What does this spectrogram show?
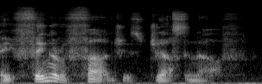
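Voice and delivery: sultry, put-on British accent. Taking a turn at fake accents, in a sultry fake british accent. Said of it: "that kind of sultry summer tone".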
